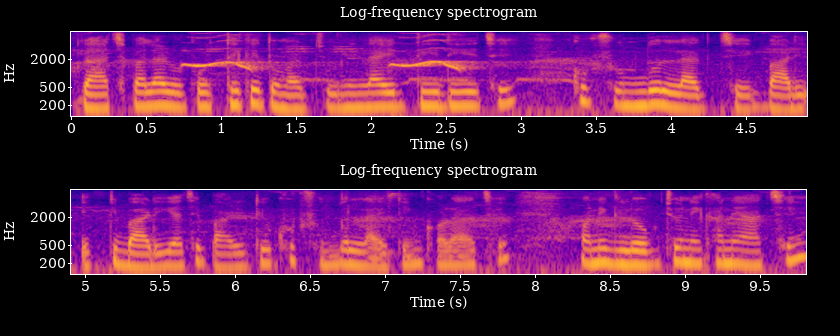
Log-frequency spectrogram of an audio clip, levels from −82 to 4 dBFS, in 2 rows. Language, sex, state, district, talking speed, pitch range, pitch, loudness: Bengali, female, West Bengal, North 24 Parganas, 155 wpm, 170-205 Hz, 190 Hz, -17 LUFS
